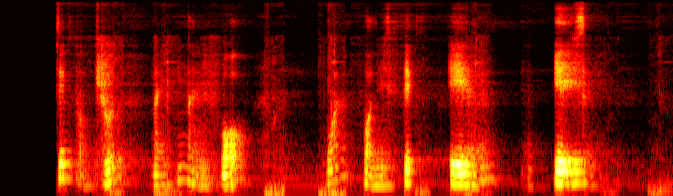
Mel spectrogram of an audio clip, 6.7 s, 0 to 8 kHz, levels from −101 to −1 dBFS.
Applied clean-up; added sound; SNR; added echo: neural mask model DeepFilterNet 3.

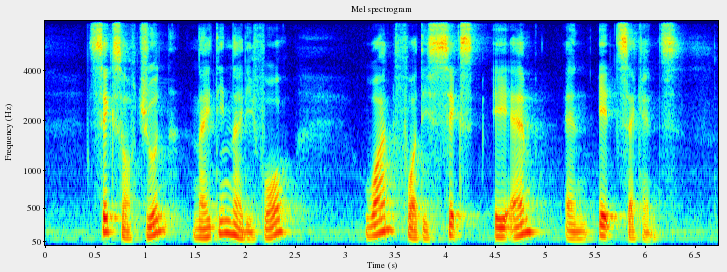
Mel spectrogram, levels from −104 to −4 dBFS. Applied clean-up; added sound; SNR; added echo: none; none; none; none.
